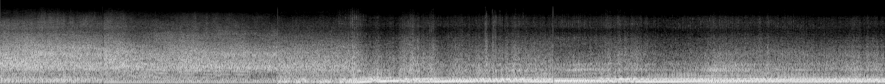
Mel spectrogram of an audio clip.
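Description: A car driving past over road traffic noise, then from about three and a half seconds in a Dodge Viper SRT-10's V10 engine rumbling loudly at low revs, its pitch rising and dipping a little as it pulls in.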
